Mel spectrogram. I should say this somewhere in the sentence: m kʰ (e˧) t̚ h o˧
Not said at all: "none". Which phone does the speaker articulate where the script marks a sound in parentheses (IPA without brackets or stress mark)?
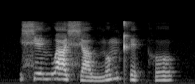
e˨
